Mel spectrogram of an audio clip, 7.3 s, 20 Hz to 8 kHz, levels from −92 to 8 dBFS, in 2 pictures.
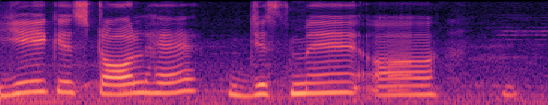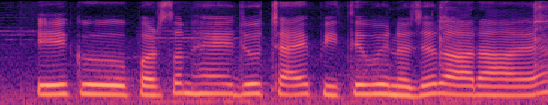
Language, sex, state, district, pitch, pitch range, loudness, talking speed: Hindi, female, Bihar, Patna, 235 Hz, 220-250 Hz, -16 LUFS, 140 wpm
